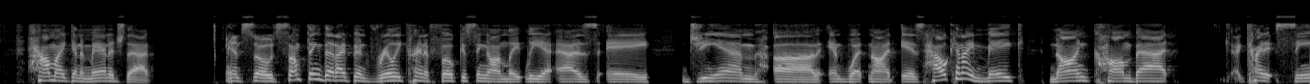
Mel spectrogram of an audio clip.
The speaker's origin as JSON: {"language": "English", "region": "California", "country": "United States", "said": "But me being Californian, my high school's mascot is Miner."}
